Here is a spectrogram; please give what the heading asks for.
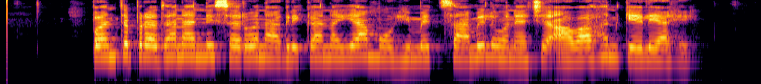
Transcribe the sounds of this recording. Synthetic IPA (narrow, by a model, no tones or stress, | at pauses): pənt̪əpɾəd̪ʱananːiːsəɾʋənaɡɾikanːajamoɦimet̪samiːlɦoɳjat͡seʔaʋaɦənkeleaɦe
